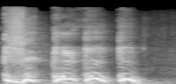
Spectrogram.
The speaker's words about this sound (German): so, jetzt kriege ich gerade einen Husten.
